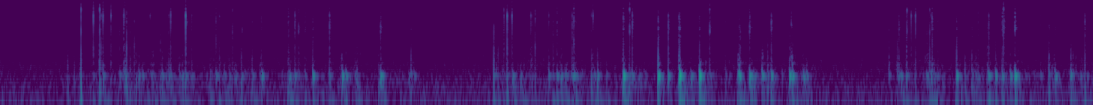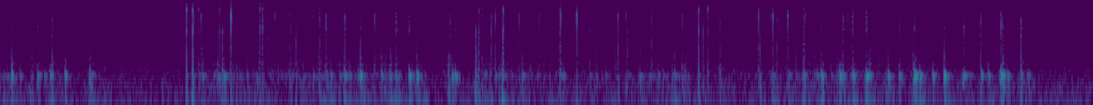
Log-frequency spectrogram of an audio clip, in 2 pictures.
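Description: Long orange acrylic nails of both hands scratch and tap the round steel mesh grille of a large studio microphone, a hollow mesh dome. Dense, bright patter and scratching comes in bursts separated by short pauses, over a steady hollow mid-low ring from the grille.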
